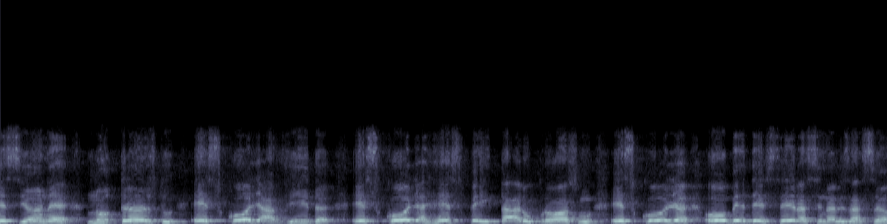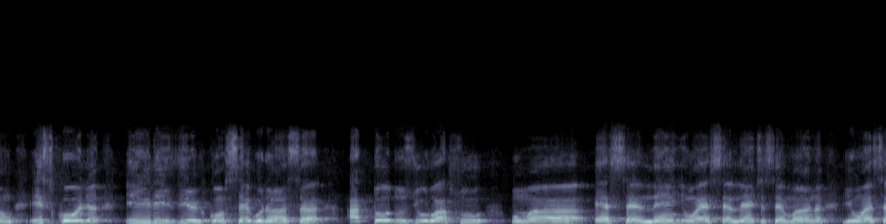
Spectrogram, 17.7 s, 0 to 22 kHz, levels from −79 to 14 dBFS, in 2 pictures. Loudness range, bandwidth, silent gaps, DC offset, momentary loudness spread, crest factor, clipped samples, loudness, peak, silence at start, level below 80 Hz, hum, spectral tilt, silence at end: 1 LU; 9.4 kHz; none; under 0.1%; 8 LU; 16 dB; under 0.1%; -17 LUFS; -2 dBFS; 0 s; -68 dBFS; none; -5.5 dB/octave; 0 s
